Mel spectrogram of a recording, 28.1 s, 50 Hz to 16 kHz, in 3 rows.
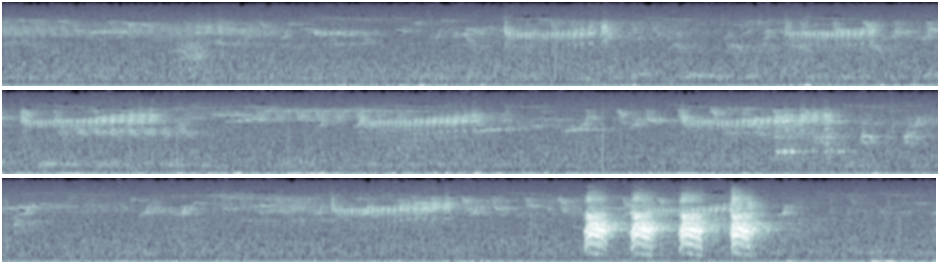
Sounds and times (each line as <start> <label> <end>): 0.0 various other birds 28.0
24.5 crows 26.5
24.5 woodpecker 26.5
